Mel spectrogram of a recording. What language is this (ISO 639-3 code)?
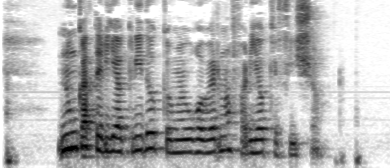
glg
